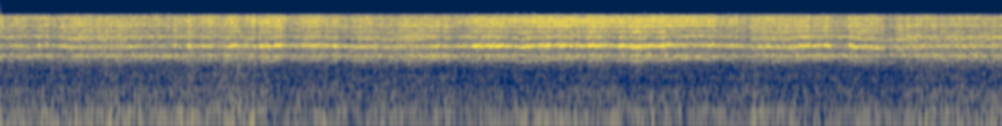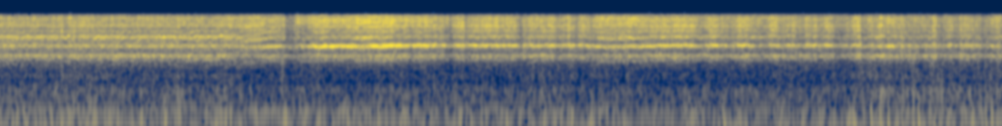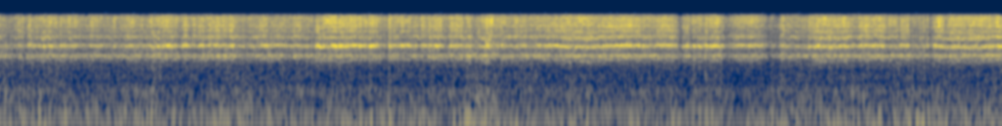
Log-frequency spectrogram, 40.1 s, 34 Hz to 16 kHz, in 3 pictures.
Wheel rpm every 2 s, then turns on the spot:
220, 230, 220, 220, 230, 220, 200, 200, 210, 230, 230, 230, 230, 240, 230, 230, 230, 230, 230, 230.
none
